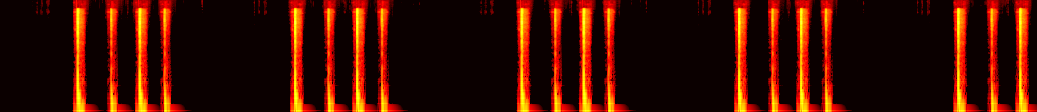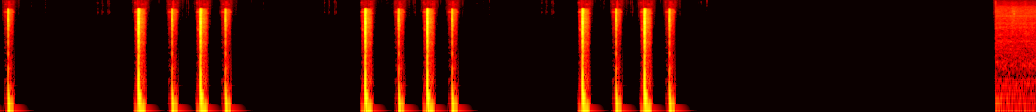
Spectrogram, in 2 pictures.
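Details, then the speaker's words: Simulated auscultation of ventricular bigeminy, every second beat an extrasystole: heart sounds in regular pairs, each pair followed by a pause. "давайте послушаем их по очереди Итак бигеминия"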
